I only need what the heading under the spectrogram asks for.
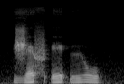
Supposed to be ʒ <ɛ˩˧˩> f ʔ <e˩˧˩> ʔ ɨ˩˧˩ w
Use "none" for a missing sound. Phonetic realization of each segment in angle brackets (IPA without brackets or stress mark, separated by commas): ɛ˩˧˩, e˩˧˩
